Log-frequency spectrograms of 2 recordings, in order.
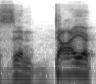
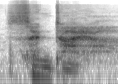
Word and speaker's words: Zendaya: They replaced this girl with Zendaya Coleman. Oh, say her name right. She's a perfume. Zendaya. No, Zendaya.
